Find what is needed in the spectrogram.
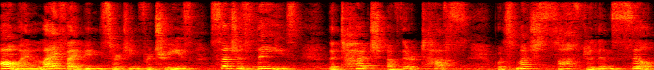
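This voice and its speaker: In a put-on character voice, a woman speaks at a fairly slow pace and a fairly low pitch, nasal and with very wide pitch swings. There is a slight echo and light background noise. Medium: read story.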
